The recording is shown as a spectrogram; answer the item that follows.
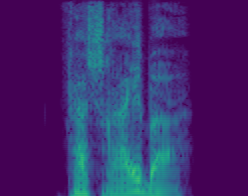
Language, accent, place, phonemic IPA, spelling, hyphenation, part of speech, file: German, Germany, Berlin, /fɛɐ̯ˈʃʁaɪ̯bɐ/, Verschreiber, Ver‧schrei‧ber, noun, De-Verschreiber.ogg
- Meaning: agent noun of verschreiben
